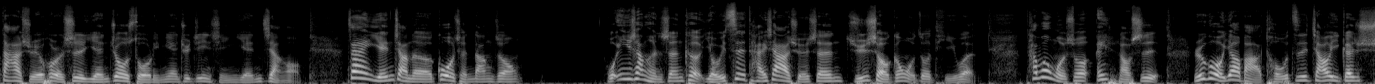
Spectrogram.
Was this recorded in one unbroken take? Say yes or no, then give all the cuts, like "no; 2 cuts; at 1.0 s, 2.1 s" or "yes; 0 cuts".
yes; 0 cuts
